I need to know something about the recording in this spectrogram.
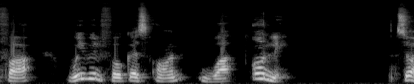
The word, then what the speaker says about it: وَ: Form a circle of the lips. That's very important. Wa, circle of the lips, and then separate them to produce a sound.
